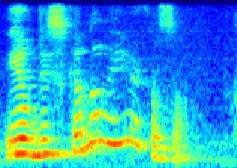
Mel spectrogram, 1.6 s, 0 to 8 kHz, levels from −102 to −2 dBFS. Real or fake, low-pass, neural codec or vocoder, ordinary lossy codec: real; 7.2 kHz; none; none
